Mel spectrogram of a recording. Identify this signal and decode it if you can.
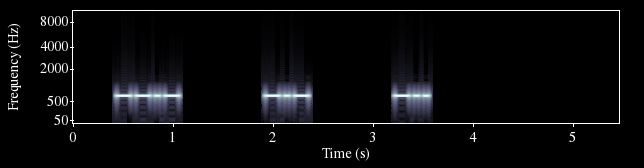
Morse code, heard as a keyed tone, about 25 wpm, spaced as for 9 wpm, 700 Hz. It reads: QKD
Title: USA Call Signs - 6 Characters - 6x Character Spacing - 25wpm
